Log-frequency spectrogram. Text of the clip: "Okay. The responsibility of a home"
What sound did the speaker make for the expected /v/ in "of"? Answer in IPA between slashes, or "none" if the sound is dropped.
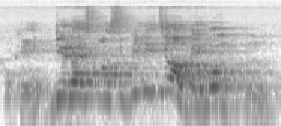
/b/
